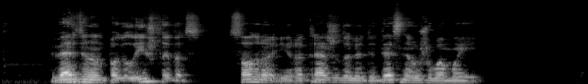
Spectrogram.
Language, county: Lithuanian, Vilnius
